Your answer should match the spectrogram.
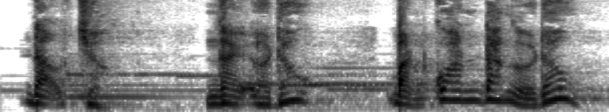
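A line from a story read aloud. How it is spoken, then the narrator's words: Relieved, desperate cry. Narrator (Vietnamese): Quan nghe tiếng đạo sĩ thì như vớ được cọc, kêu lên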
